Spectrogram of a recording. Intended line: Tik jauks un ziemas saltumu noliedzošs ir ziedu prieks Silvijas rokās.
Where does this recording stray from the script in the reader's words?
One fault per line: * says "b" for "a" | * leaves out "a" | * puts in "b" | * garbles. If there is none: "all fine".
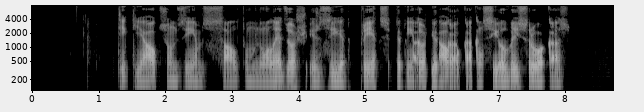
* garbles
